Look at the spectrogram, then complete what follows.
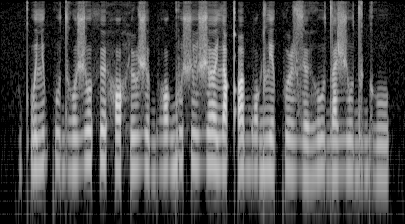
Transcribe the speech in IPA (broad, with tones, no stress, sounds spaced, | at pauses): kʷʼ a˨ lʲ ø˦ kʷ œ˨ dʱ o˨ ʒ o˦ θ ø˧ h ɔ˨ h y˨˦ ɭ ʒ ø˨ bʱ ɔ˧ ɡ u˦ ʃ y˧ ʒ œ˦˨ lʲ ə˦˨ qʼ u˧ b ɔ˦ ɡ lʲ ɛ˧ kʷ ə˧ ɭ z ø˨ ɦ u˦˨ d a˦ ʒ u˧ d ə˦ ɡʱ u˨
